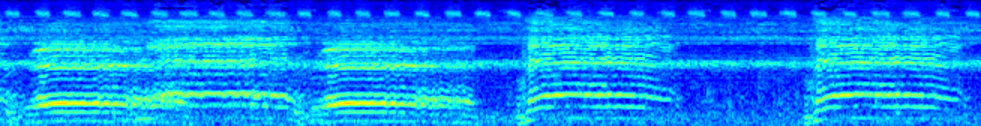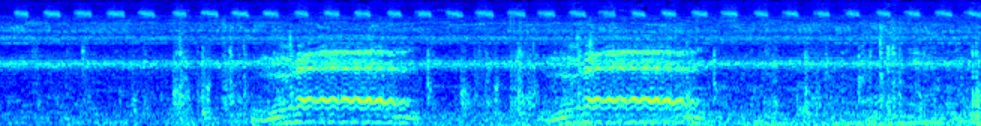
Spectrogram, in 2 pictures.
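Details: Goat. Several goats give drawn-out, quavering bleats, each rising then falling, with deeper and higher voices alternating. A steady faint hiss or hum runs underneath the calls.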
